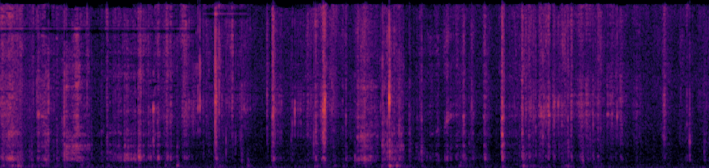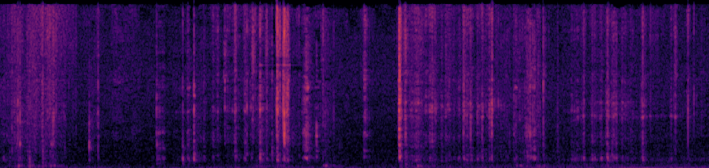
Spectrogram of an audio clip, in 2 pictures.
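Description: A metal blade scrapes thin shavings off the edge of a solid, pale green, palm-sized bar of soap with an embossed logo, held in the hand. Quiet, rapid, crisp scratching strokes follow one another closely, each a short dry burst with bright, high texture and almost no ring.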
